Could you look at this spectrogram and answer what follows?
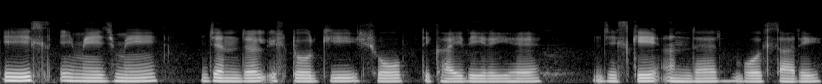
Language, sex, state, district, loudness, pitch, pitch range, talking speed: Hindi, male, Rajasthan, Jaipur, -16 LUFS, 145 Hz, 140-155 Hz, 110 wpm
